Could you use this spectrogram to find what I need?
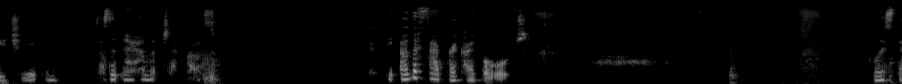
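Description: A woman talks calmly and closely into a microphone.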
